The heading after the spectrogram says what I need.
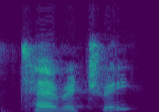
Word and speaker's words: territory: just before the end in territory the noun the stress is on the first syllable territory in territorial the adjective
